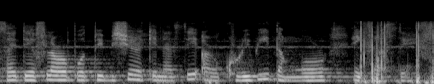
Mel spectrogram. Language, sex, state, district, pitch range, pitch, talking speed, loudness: Nagamese, female, Nagaland, Dimapur, 180-200 Hz, 190 Hz, 205 wpm, -21 LUFS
